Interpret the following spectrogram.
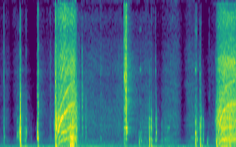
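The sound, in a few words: power screwdriver removing screws from a Shark Navigator vacuum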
